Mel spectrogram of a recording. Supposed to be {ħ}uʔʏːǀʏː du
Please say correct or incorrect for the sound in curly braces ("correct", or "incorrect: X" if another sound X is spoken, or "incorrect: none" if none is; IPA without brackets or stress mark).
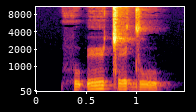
incorrect: h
